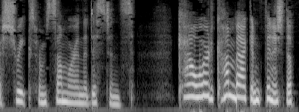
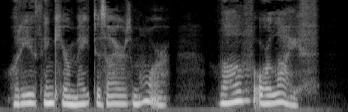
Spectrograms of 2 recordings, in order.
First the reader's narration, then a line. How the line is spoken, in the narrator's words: He whispers into my ear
